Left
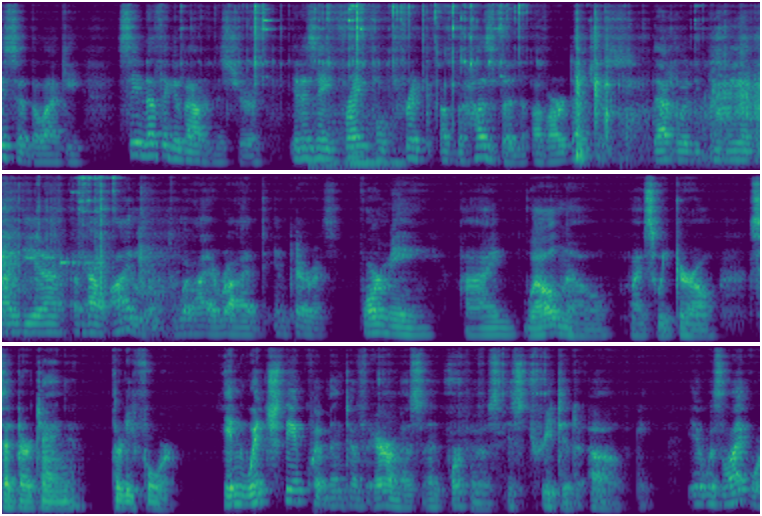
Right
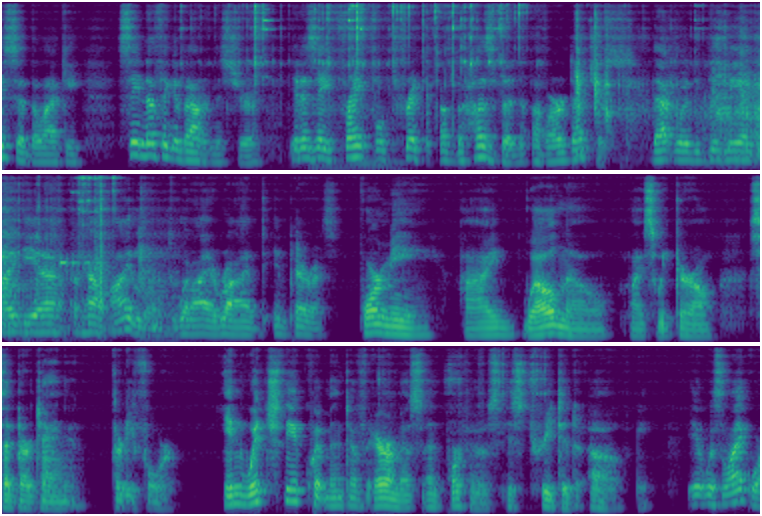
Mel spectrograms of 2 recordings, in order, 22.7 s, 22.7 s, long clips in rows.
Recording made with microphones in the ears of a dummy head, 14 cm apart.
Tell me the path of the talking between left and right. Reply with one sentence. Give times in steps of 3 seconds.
You can hear the talking on the right from 0 s, in the centre from 15 s and on the right from 18 s.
